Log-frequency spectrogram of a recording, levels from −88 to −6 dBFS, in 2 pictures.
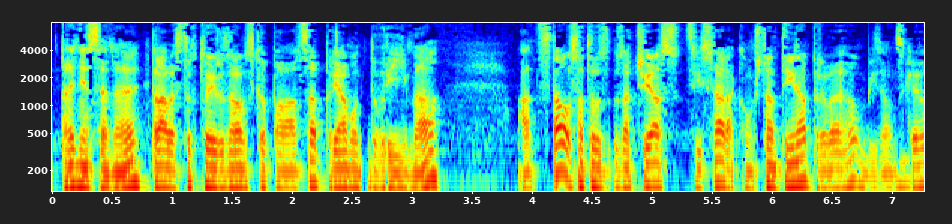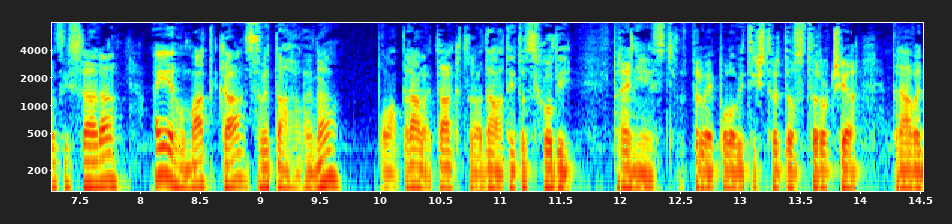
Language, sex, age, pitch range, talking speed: Slovak, male, 30-49, 105-120 Hz, 155 wpm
